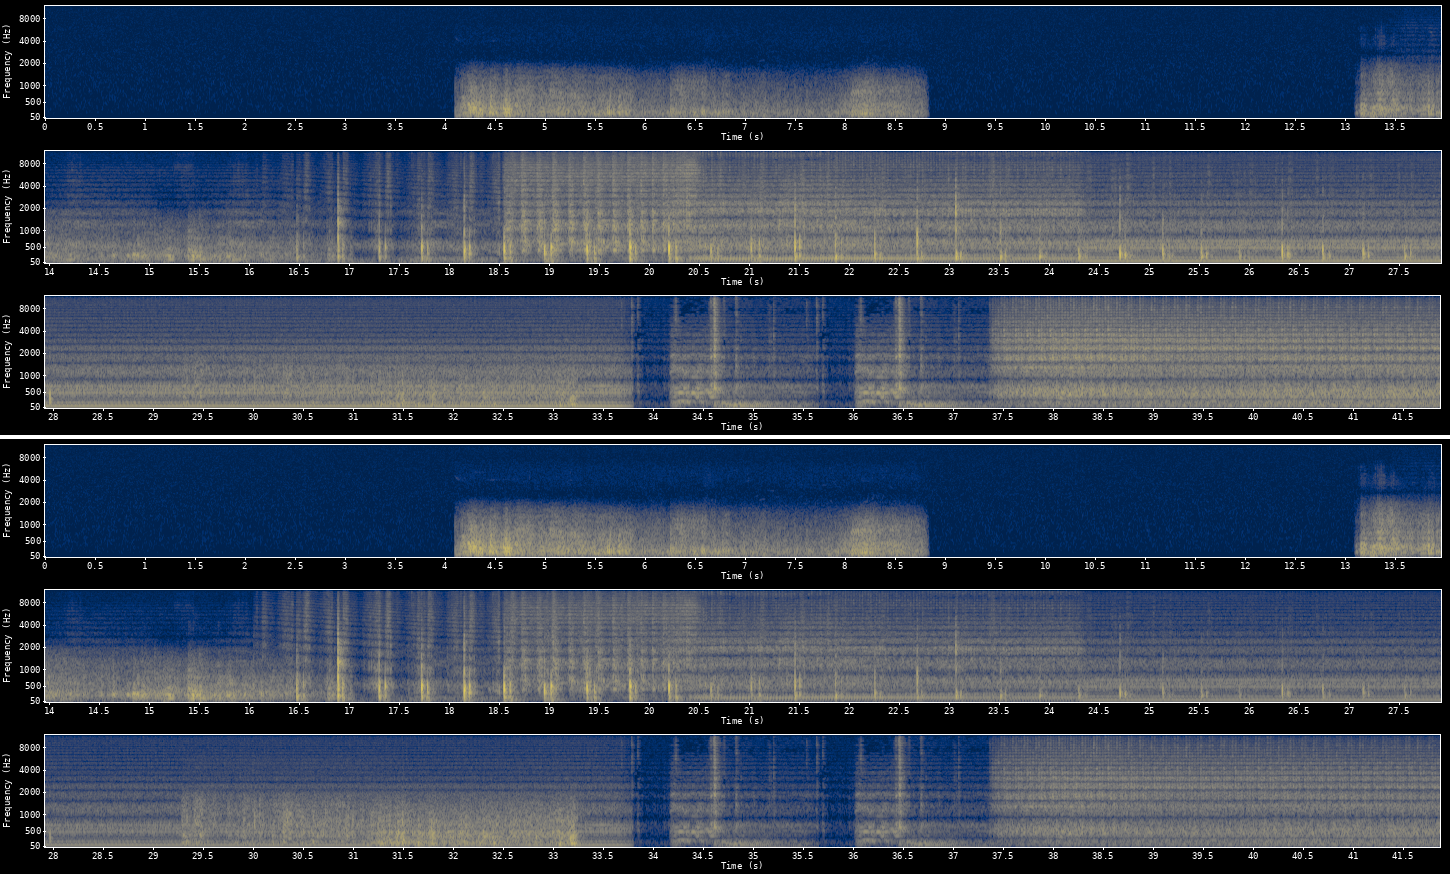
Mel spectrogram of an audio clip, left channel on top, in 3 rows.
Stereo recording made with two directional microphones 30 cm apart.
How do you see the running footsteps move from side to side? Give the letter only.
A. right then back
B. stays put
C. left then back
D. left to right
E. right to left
E.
